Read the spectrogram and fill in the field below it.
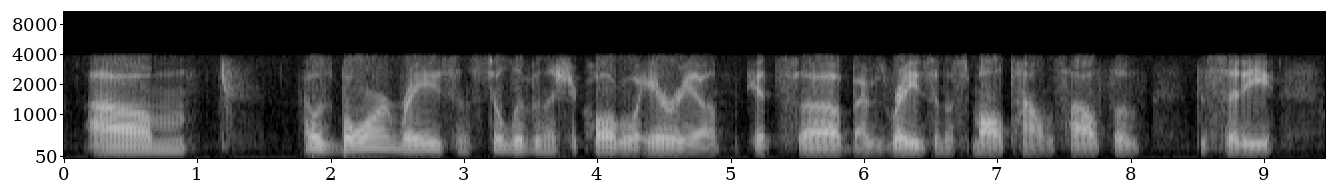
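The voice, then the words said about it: Chicago accent. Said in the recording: “So you can hear that probably in my Chicago accent”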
